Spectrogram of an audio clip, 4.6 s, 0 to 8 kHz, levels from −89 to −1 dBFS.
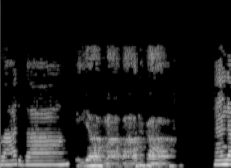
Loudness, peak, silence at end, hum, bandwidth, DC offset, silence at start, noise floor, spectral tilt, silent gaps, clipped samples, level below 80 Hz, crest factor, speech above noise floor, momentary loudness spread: -27 LUFS; -8 dBFS; 0 s; none; 6 kHz; under 0.1%; 0 s; under -90 dBFS; -8 dB/octave; 3.68-4.24 s; under 0.1%; -70 dBFS; 18 dB; over 64 dB; 10 LU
